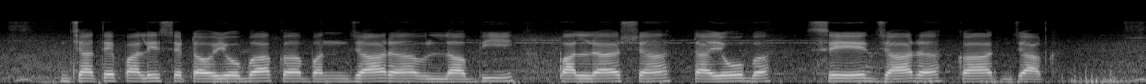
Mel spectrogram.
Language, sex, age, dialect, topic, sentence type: Magahi, male, 18-24, Northeastern/Surjapuri, agriculture, statement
